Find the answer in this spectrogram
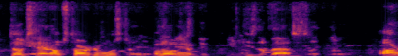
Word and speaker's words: Worcester: that use it for a steak sauce oh Worcester Worster yeah yeah look weird I was 2010 I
